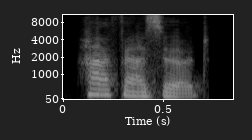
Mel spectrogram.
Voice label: "haphazard", Indian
